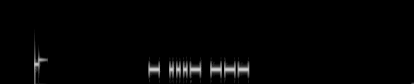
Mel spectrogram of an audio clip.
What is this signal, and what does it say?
Morse code, heard as a keyed tone, about 34 wpm, 700 Hz. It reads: TVO
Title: USA Call Sign Postfixes - 3 Letters 35wpm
